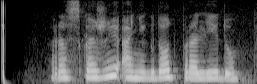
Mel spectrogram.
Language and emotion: Russian, neutral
